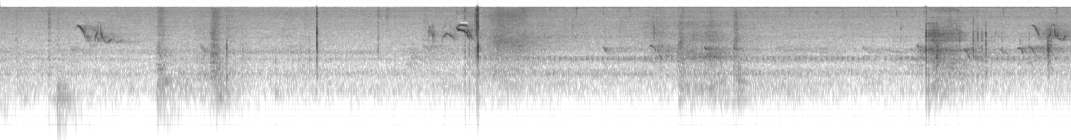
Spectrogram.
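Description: Small birds chirping in short, quick calls, with a few sharp clicks and knocks scattered through.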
